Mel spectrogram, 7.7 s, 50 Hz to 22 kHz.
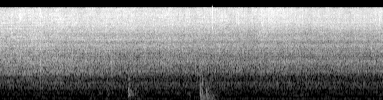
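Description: Pork belly cubes sizzling steadily in a hot pot with vinegar just added. Two soft knocks come about 2.5 and 4 seconds in.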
